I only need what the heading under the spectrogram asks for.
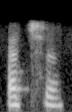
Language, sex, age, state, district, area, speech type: Sindhi, female, 30-45, Rajasthan, Ajmer, urban, conversation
